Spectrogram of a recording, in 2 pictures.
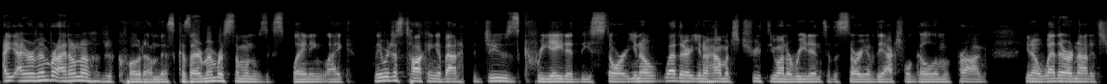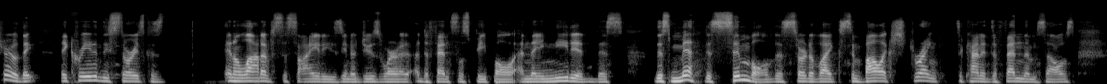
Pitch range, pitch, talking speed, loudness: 125-145 Hz, 130 Hz, 250 wpm, -24 LUFS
